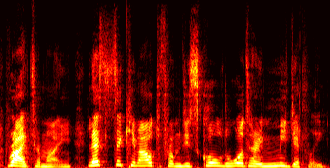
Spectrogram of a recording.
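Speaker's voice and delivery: loud, urgent and firm; urgent command. Acted. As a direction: snap into action, loud. Urgent order to rescue.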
